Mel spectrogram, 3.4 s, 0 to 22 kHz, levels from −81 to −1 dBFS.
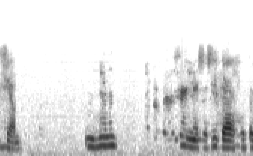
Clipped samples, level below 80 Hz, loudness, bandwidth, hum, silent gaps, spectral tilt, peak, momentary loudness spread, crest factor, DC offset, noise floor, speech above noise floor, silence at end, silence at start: under 0.1%; -60 dBFS; -25 LUFS; 8 kHz; none; none; -6 dB/octave; -6 dBFS; 19 LU; 20 dB; under 0.1%; -57 dBFS; 33 dB; 0 s; 0 s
